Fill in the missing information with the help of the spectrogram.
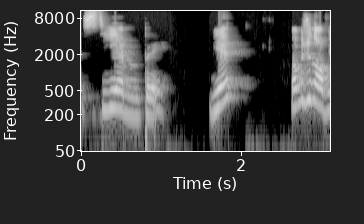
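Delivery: ordinary talk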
